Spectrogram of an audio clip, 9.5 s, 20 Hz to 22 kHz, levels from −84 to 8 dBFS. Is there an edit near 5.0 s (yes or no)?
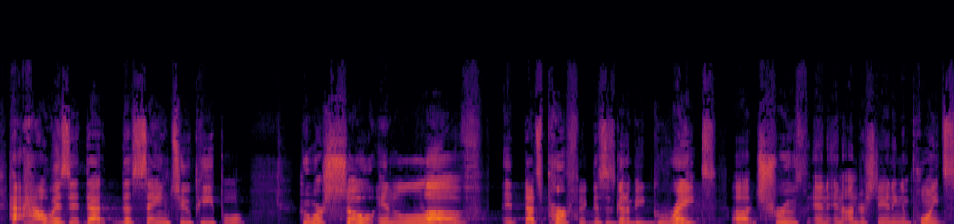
yes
